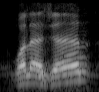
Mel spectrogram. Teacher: بعد المد في نون مشددة تغني بمقدار حركتين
